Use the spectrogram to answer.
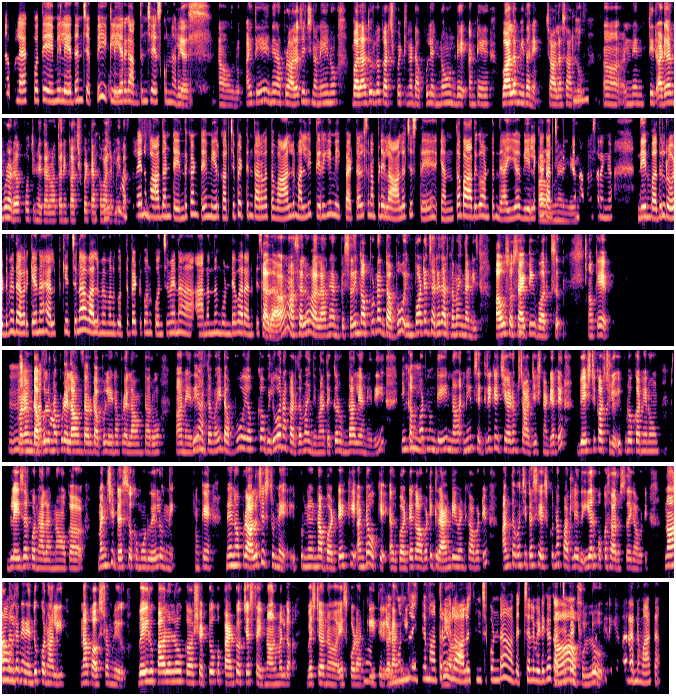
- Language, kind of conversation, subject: Telugu, podcast, జంటగా ఆర్థిక విషయాల గురించి సూటిగా, ప్రశాంతంగా ఎలా మాట్లాడుకోవాలి?
- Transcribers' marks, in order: in English: "క్లియర్‌గా"; in English: "యెస్"; in English: "హెల్ప్‌కిచ్చిన"; in English: "ఇంపార్టెన్స్"; in English: "హౌ సొసైటీ వర్క్స్"; tapping; in English: "సెగ్రిగేట్"; in English: "స్టార్ట్"; in English: "వేస్ట్"; in English: "బ్లేజర్"; in English: "డ్రెస్"; in English: "బర్త్‌డేకి"; in English: "బర్త్‌డే"; in English: "గ్రాండ్ ఈవెంట్"; in English: "డ్రెస్"; in English: "ఇయర్‌కి"; in English: "నార్మల్‌గా"; in English: "షర్ట్"; in English: "నార్మల్‌గా వెస్టర్న్"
